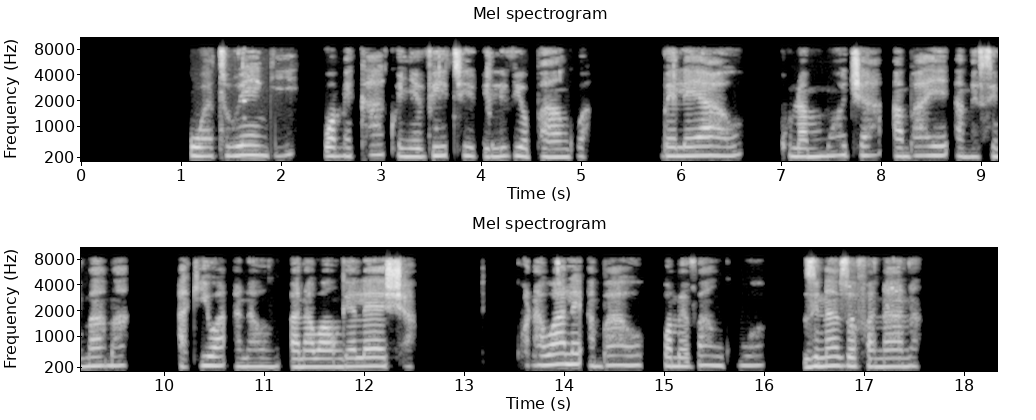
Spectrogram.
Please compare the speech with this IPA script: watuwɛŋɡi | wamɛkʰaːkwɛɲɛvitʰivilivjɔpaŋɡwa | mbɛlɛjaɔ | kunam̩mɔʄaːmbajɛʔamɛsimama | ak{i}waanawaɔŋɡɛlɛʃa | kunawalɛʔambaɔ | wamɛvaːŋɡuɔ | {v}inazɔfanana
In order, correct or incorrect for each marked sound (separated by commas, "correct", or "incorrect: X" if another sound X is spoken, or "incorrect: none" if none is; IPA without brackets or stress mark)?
correct, incorrect: z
